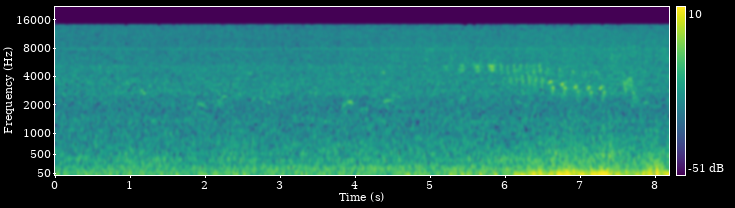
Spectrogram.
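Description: Lakeside ambience with a steady hiss and a few faint bird chirps, then a bird singing a quick series of notes that fall in pitch from about five seconds in. A low rumble swells and gets louder near the end.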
